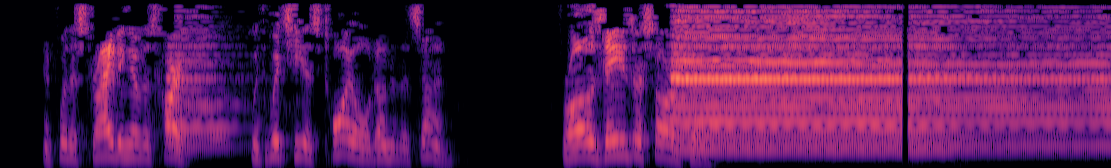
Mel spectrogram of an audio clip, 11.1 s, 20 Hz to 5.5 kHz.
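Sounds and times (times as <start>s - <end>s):
speech: 0.4s - 4.6s, 5.6s - 7.3s
passing train horn blast: 1.7s - 2.5s, 6.7s - 11.0s.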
